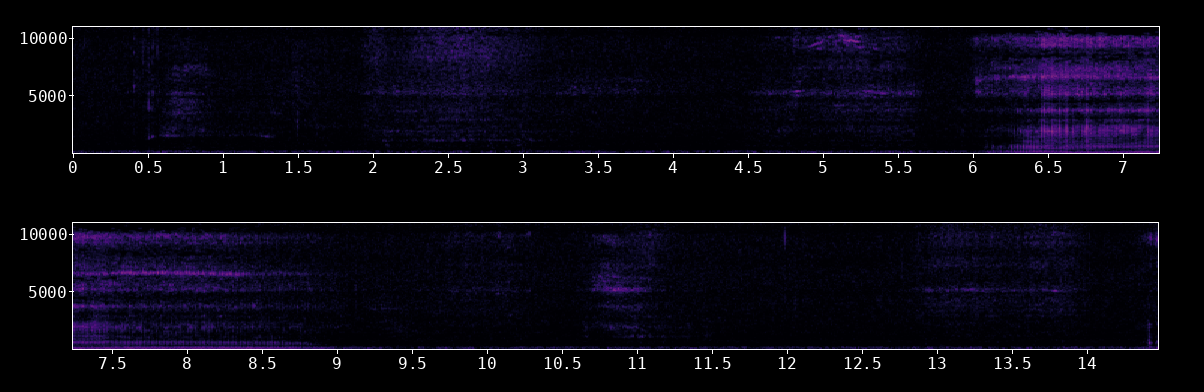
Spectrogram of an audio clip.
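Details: Person passed out after drinking tequila gives a single long, loud, rumbling snore of about three seconds over a low background hum.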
